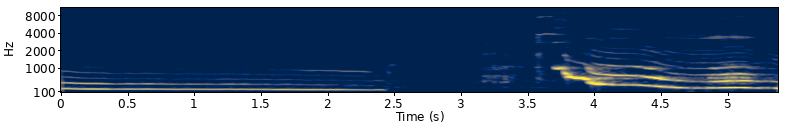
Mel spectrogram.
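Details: Playful Siberian Husky asked to sing: a person holds a low steady note for about two seconds, then after a pause the dog answers with a sliding, descending, wavering howl.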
